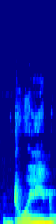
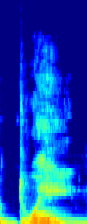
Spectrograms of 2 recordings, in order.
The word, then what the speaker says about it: Dwyane: So Dwayne, Uh-huh. in this case of this particular gentleman, Mm-hmm. is spelled DWYANE instead of DWAYNE. So like, if you try to pronounce it, it's like Dwayne.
